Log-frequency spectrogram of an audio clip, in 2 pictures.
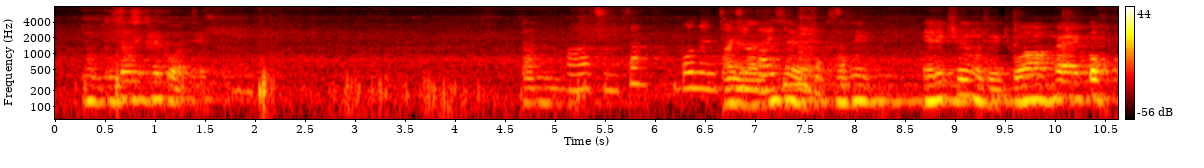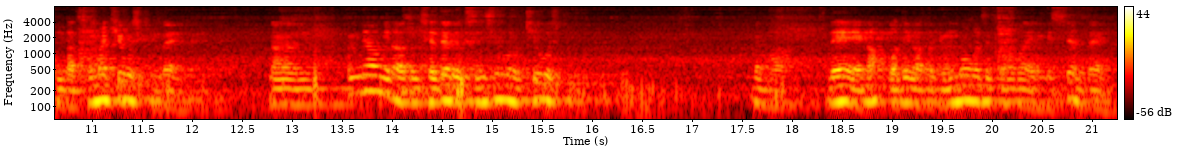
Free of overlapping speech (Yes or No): No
